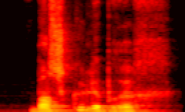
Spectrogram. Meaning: bascule bridge
- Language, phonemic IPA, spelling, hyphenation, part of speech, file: Dutch, /bɑsˈky.ləˌbrʏx/, basculebrug, bas‧cu‧le‧brug, noun, Nl-basculebrug.ogg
